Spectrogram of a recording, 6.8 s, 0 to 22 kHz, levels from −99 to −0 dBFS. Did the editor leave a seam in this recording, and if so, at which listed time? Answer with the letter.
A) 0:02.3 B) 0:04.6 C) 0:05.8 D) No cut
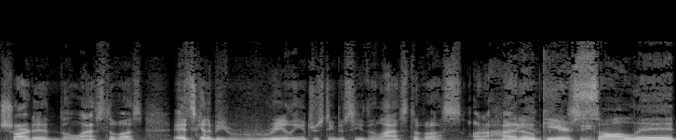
D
